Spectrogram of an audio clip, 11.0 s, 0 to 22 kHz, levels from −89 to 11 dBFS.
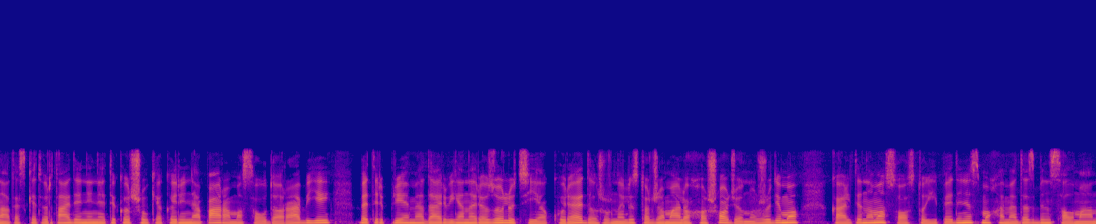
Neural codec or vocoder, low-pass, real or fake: none; 7.2 kHz; real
